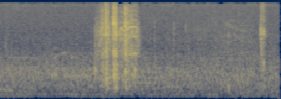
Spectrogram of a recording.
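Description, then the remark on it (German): A camera shutter clicks once sharply as a photo is taken in a botanical garden overgrown with grasses, followed a moment later by a fainter second click, against a quiet outdoor background. “Mache hier gerade auch noch mal eine Aufnahme.”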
